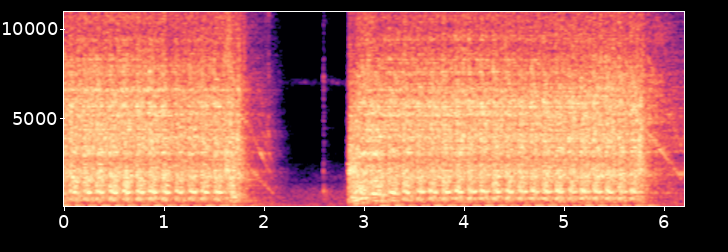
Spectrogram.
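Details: Freshly built Hyundai Genesis Coupe turbo engine just installed, first startup, fuel pump fuse pulled so no fuel, cranking to build oil pressure: fast, even starter chatter about four beats a second, no firing, pausing and resuming.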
